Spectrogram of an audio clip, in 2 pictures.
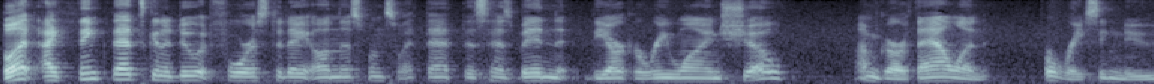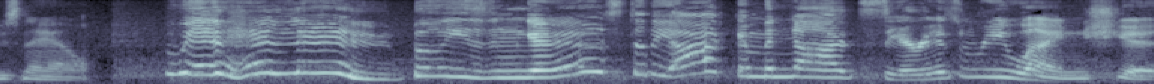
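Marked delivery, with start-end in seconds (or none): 8.8-15.4 very high, swooping, sing-song silly put-on voice. A racing show host signs off, then greets boys and girls in a put-on voice. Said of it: "I should do the whole show in this voice".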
